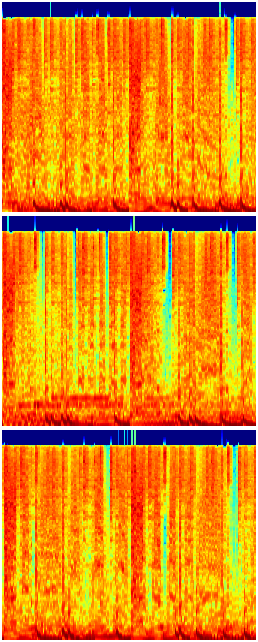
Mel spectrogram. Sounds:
dubstep, music, electronic music

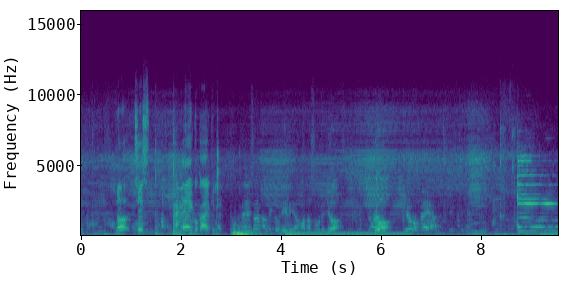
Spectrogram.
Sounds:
speech, music

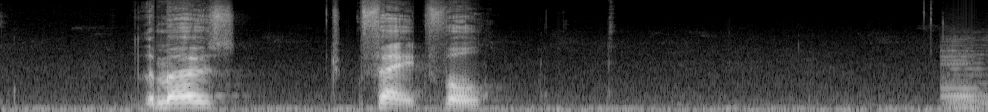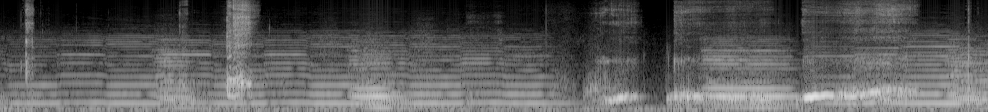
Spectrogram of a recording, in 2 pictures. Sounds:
music, man speaking, speech

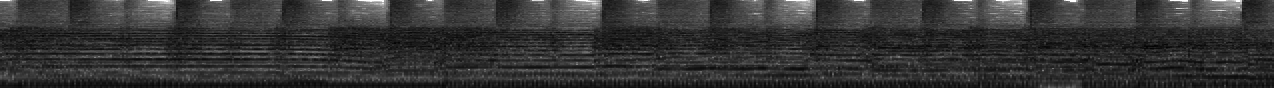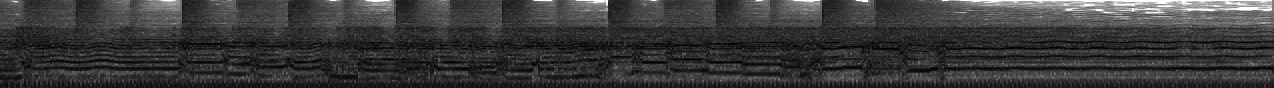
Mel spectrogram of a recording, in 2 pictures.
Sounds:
music

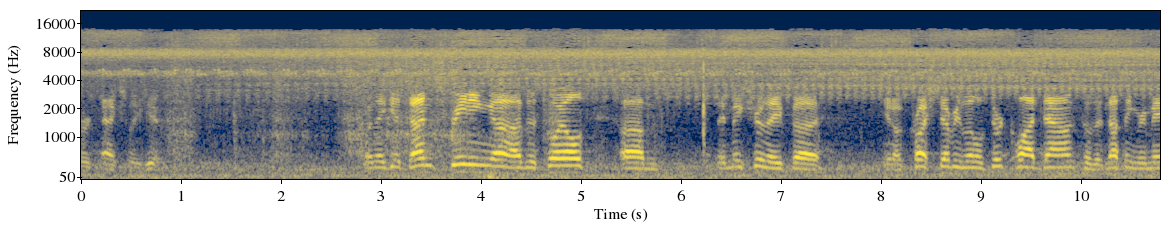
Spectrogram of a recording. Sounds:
speech

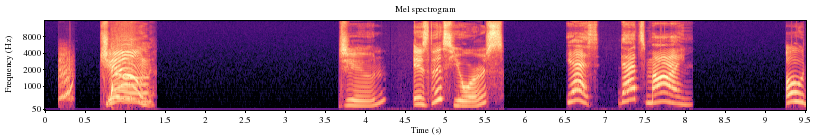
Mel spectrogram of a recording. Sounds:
speech

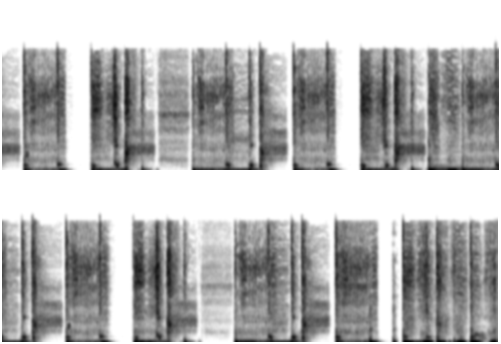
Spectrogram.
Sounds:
music

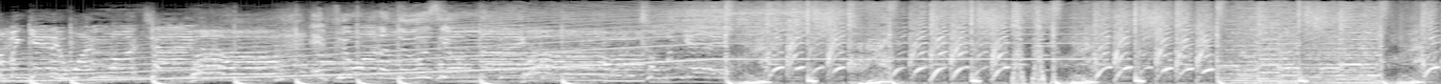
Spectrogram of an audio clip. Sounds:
spray, music

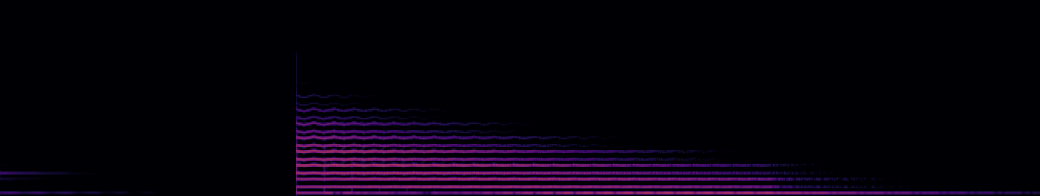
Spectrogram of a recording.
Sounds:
music, sampler

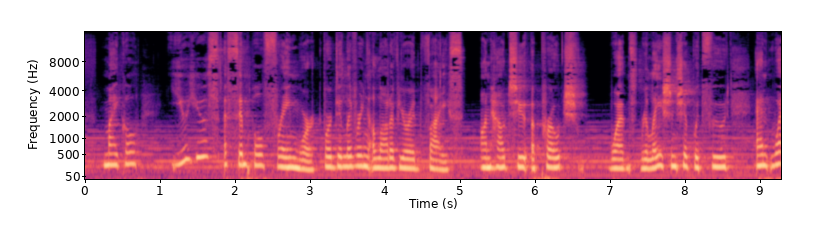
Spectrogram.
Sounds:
music, speech

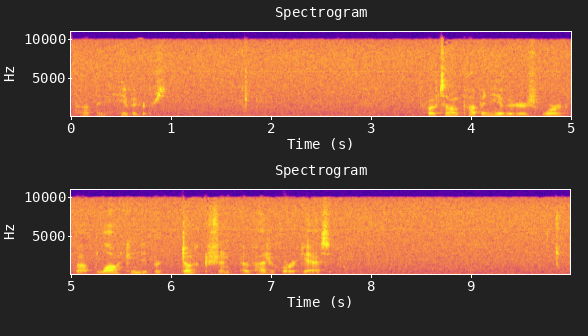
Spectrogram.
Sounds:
speech

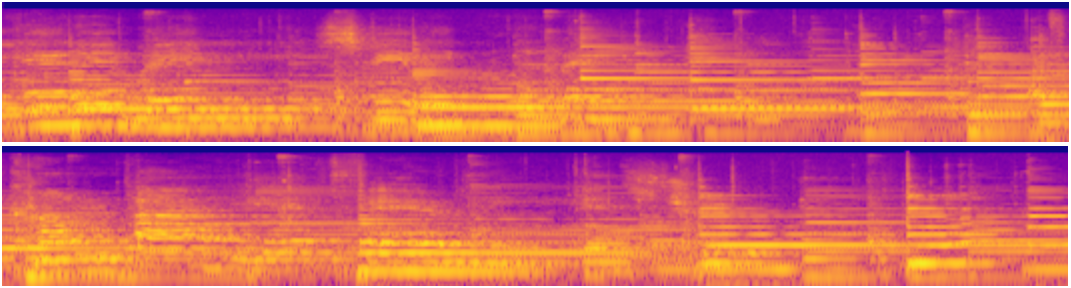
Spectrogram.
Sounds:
singing, music

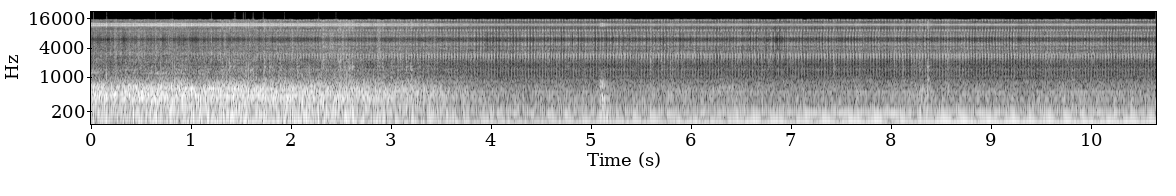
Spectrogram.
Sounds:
car, vehicle

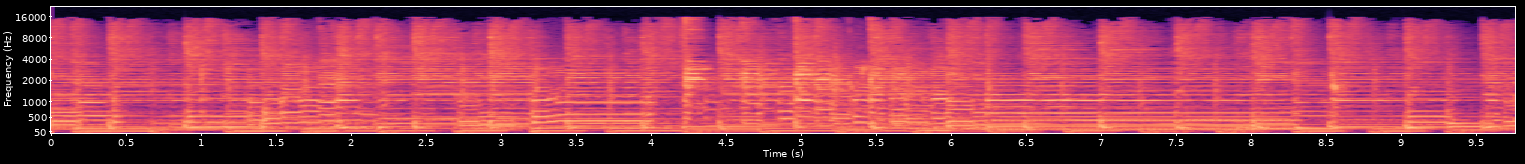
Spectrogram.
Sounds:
roll, field recording, music

